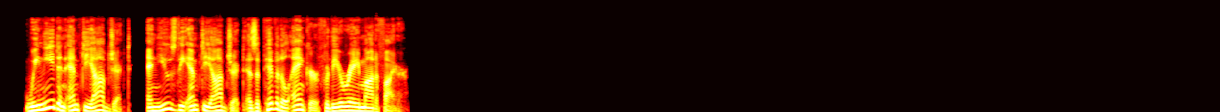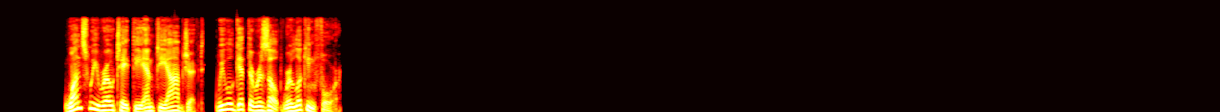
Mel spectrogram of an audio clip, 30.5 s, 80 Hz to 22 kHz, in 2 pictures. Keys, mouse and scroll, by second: 0.4 shift+a, 3.0 middle click, 3.9 click, 4.9 click, 5.5 click, 8.8 click, 9.7 click, 10.4 click, 11.3 click, 11.8 click, 12.4 click, 16.2 click, 17.6 click, 19.5 ctrl+z, 19.9 click, 20.7 ctrl+z, 21.4 click, 25.0 middle click, 28.2 click.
